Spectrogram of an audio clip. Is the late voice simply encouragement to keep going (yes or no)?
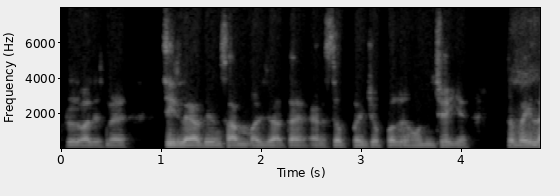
yes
